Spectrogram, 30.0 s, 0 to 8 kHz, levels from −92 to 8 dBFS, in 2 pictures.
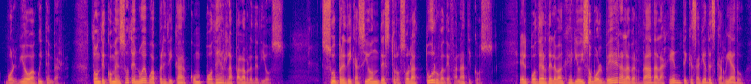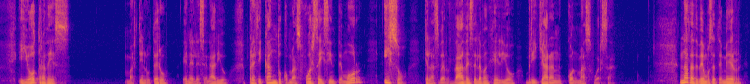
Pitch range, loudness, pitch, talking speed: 105-140 Hz, -27 LUFS, 125 Hz, 135 wpm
